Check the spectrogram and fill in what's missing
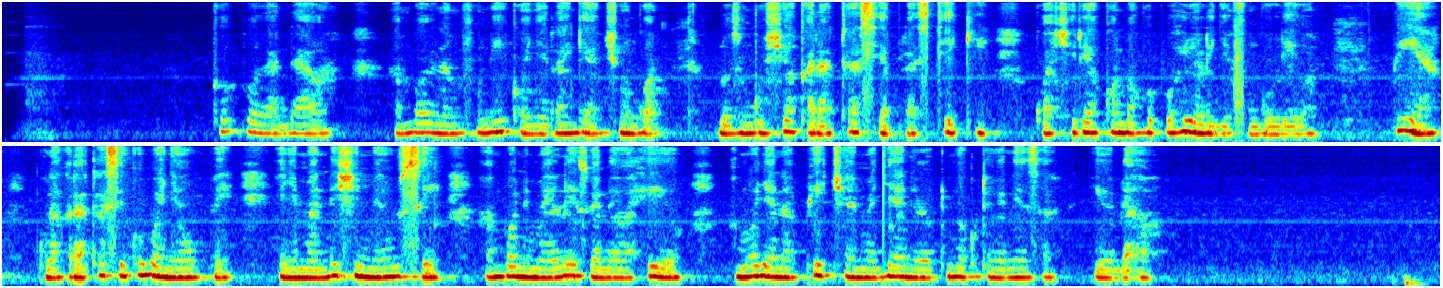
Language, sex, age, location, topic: Swahili, female, 18-24, Dar es Salaam, health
